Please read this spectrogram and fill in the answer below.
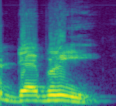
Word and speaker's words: debris: use the word debris the letter s is Silent not debris debris means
